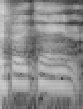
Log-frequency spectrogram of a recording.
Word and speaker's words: Spokane: one is Spokan yeah it's Spokan Spokane no it's Spokan Spokan yeah isn't it right I'm sure that was what that was what the thing I I Spokane I I have always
